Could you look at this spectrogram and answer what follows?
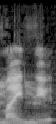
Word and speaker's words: minute: many yes but but in this instance it's pronounced minute it's like the difference between red and red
